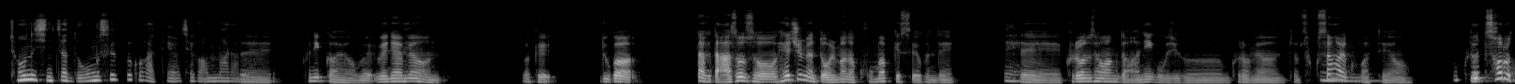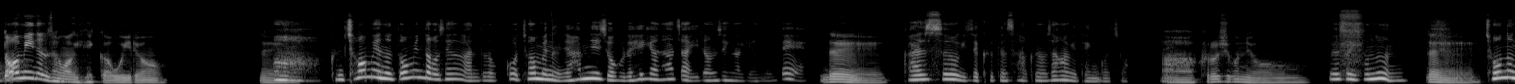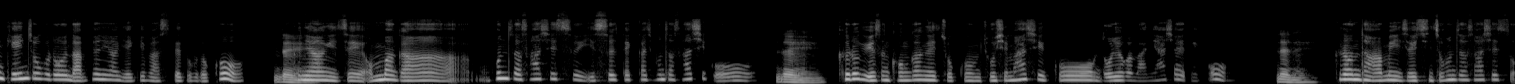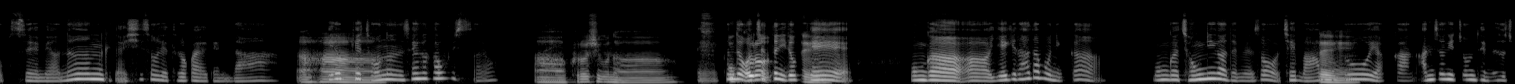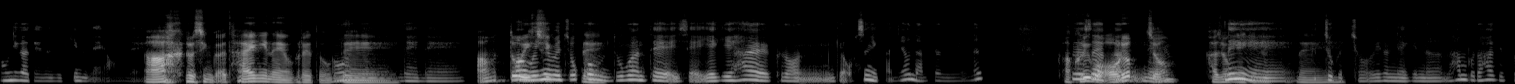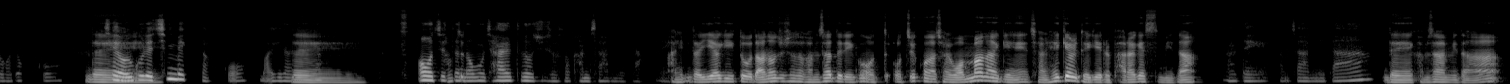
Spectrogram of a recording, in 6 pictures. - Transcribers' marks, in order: laughing while speaking: "상황이니까"; sigh; "없으면은" said as "없세면은"; laughing while speaking: "아"
- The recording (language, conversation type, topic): Korean, advice, 노년기 부모 돌봄 책임을 둘러싼 요구와 갈등은 어떻게 해결하면 좋을까요?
